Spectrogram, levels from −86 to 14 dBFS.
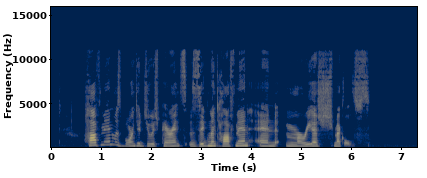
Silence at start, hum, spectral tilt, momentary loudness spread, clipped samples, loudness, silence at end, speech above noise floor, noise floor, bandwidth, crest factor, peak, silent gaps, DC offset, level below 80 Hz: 0.7 s; none; -3.5 dB/octave; 20 LU; under 0.1%; -28 LUFS; 0.95 s; 55 dB; -85 dBFS; 11.5 kHz; 24 dB; -6 dBFS; none; under 0.1%; -86 dBFS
